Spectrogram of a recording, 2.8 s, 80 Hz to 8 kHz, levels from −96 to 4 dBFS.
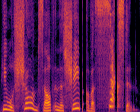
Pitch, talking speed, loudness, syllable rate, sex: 250 Hz, 215 wpm, -22 LUFS, 5.0 syllables/s, female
